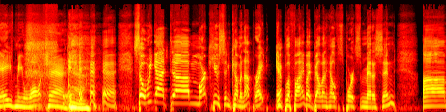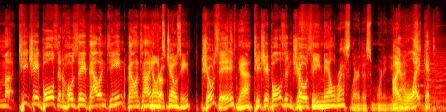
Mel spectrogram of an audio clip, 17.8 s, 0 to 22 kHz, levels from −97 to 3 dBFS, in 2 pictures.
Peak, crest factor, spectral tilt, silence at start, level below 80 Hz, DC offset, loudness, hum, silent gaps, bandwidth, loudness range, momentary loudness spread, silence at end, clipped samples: -4 dBFS; 18 dB; -4 dB/octave; 0 s; -44 dBFS; under 0.1%; -21 LUFS; none; none; 19.5 kHz; 4 LU; 8 LU; 0 s; under 0.1%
